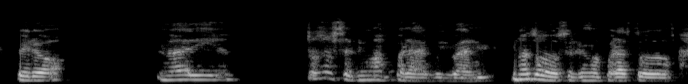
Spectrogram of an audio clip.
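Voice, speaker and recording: At a fairly slow pace, a woman speaks at medium pitch. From Argentina. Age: 60s. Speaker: retired educational psychologist, Parkinson's patient. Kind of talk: testimony.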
